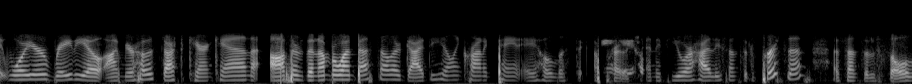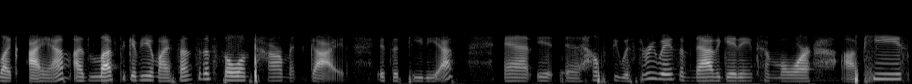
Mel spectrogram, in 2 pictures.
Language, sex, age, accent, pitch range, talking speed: English, female, 40-59, American, 160-200 Hz, 205 wpm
